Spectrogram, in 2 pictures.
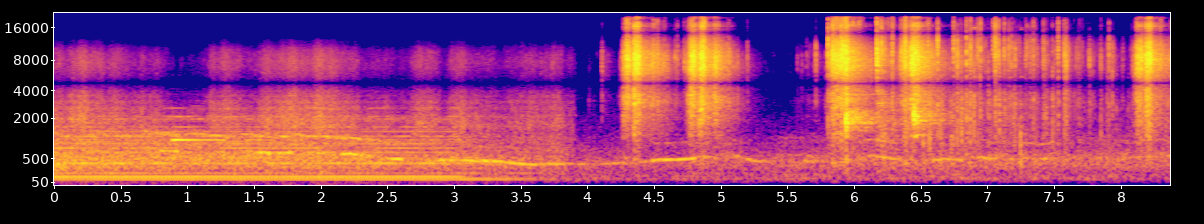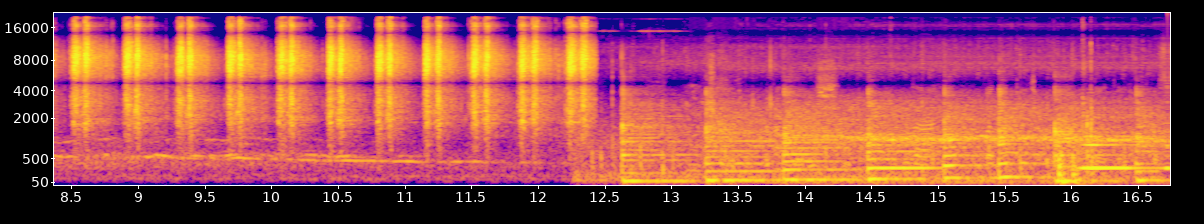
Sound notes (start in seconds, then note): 0.1 bag rustling in wind; 4.1 pills rattling; 5.6 pills falling; 8.6 pills rattling; 13.0 smooth jazz music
